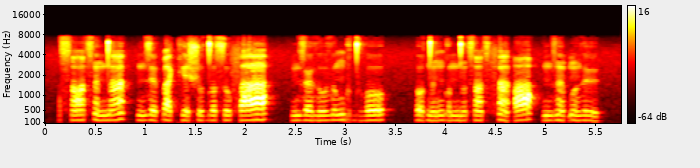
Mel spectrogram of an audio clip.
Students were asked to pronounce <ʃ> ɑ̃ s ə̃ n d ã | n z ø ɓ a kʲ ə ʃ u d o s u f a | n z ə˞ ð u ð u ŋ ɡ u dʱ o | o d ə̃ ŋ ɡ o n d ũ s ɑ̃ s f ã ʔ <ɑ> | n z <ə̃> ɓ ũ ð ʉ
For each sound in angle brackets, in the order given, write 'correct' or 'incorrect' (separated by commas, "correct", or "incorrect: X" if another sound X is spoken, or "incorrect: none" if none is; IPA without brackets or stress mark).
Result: incorrect: s, correct, correct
